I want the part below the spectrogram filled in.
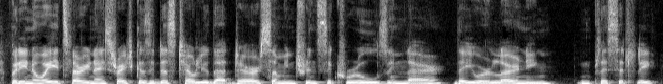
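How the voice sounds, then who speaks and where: A woman's voice: on the low side, little pitch movement, normal speed. Woman explaining language patiently. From Brazil. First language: Portuguese. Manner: affirming, explains patiently, many yeahs. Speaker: guest language scientist. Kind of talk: casual explanatory conversation.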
